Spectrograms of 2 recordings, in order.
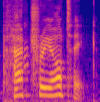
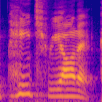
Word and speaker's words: patriotic: Oh, with the and patriotic. Patronize. Oh, no, we say patriotic.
